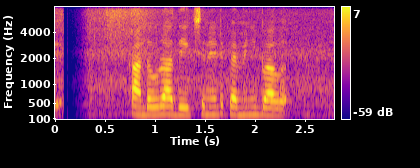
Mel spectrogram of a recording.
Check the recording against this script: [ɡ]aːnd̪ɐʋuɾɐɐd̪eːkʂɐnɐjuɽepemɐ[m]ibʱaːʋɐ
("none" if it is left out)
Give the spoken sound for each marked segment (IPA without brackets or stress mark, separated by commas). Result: k, n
